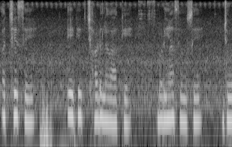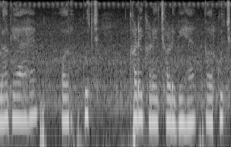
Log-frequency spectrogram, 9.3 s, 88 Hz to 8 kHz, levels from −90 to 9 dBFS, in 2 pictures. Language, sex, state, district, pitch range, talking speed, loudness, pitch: Hindi, female, Bihar, Kaimur, 195-215 Hz, 135 wpm, -19 LUFS, 200 Hz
